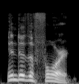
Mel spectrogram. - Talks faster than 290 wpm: No, fast, 225 wpm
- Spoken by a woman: No, male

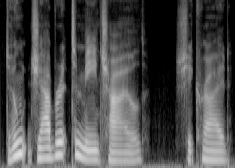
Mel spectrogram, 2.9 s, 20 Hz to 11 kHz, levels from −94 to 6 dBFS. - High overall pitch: No, medium, 150 Hz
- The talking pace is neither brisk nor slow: Yes, average, 165 wpm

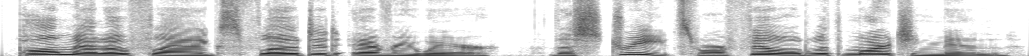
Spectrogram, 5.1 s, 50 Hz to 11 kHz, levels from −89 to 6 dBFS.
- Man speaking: No, female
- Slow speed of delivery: Yes, slow, 130 wpm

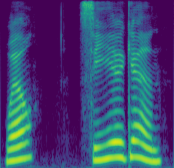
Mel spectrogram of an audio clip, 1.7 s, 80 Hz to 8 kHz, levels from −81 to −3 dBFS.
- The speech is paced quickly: No, average, 140 wpm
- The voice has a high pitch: Yes, high, 235 Hz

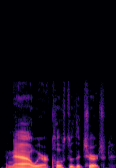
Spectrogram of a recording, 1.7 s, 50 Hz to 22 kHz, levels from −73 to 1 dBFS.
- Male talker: Yes, male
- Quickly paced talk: Yes, fast, 275 wpm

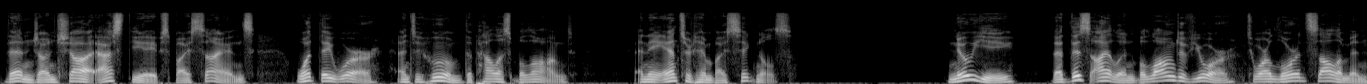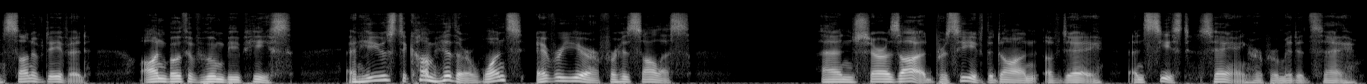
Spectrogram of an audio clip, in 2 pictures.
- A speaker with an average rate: Yes, average, 145 wpm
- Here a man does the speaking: Yes, male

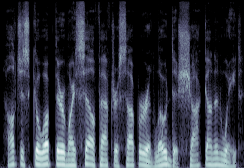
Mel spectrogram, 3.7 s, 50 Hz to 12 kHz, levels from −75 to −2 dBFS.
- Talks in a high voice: No, low, 110 Hz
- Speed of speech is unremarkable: No, fast, 245 wpm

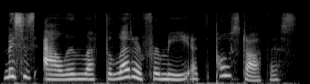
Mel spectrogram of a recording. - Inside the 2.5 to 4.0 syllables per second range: No, 5.2 syllables/s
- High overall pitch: Yes, very high, 260 Hz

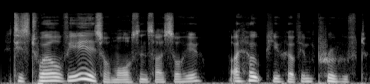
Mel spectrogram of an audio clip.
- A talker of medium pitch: Yes, medium, 145 Hz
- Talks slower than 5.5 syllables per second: No, 5.8 syllables/s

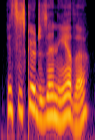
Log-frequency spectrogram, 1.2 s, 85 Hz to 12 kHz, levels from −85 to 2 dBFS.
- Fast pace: Yes, fast, 350 wpm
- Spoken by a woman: Yes, female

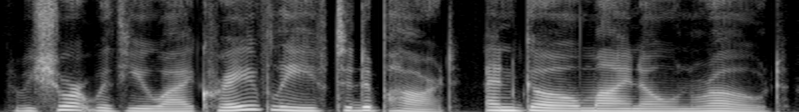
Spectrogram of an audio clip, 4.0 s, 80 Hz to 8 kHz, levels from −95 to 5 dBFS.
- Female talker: Yes, female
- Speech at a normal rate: No, fast, 225 wpm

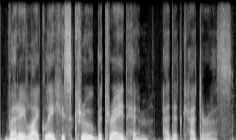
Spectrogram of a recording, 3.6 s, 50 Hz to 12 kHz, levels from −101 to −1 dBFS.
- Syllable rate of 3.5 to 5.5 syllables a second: Yes, 4.8 syllables/s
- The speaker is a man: No, female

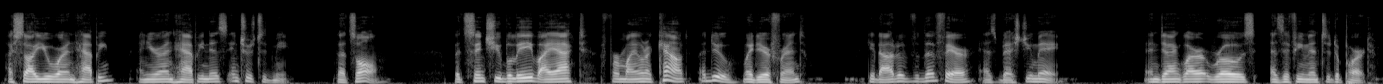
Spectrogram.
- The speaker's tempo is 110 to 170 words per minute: No, average, 190 wpm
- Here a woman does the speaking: No, male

